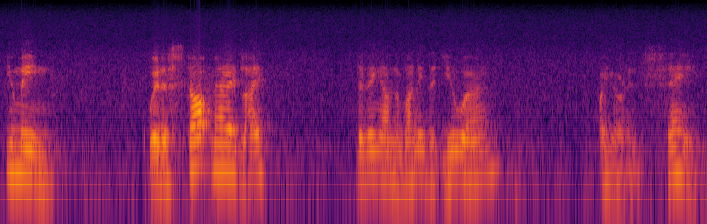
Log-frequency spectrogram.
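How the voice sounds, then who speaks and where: An actor playing an earnest, affectionate young composer, newly married and anxious, in an early talkie film. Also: male voice, on the high side, lively intonation, measured pace, fairly bright tone. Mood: worried. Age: young adult. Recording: scratchy 1920s film soundtrack.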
